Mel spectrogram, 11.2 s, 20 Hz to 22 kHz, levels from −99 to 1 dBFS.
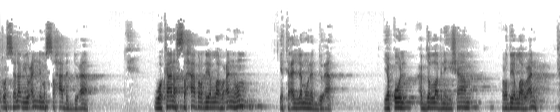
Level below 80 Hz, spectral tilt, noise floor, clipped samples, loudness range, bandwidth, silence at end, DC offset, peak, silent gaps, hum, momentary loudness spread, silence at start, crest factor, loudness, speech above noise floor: -58 dBFS; -5 dB/octave; -70 dBFS; under 0.1%; 3 LU; 12 kHz; 0 s; under 0.1%; -2 dBFS; none; none; 17 LU; 0 s; 20 dB; -22 LUFS; 48 dB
